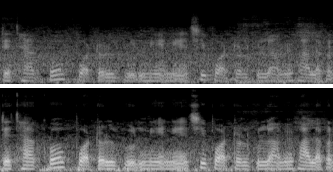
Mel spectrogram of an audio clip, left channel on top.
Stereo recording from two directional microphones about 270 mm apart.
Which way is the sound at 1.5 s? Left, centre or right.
Right.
